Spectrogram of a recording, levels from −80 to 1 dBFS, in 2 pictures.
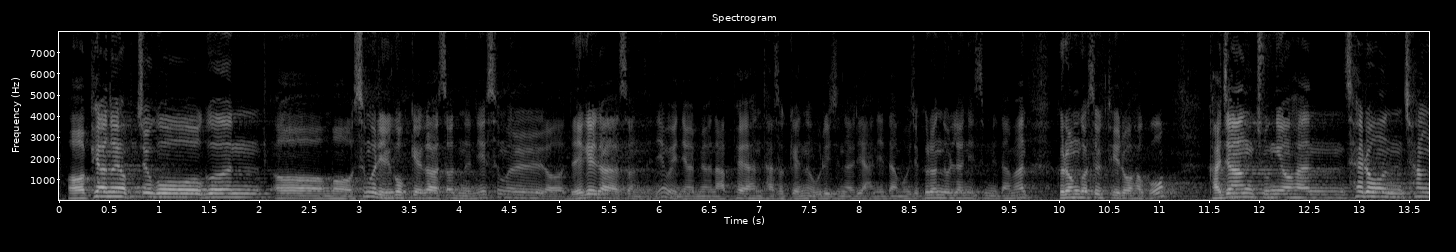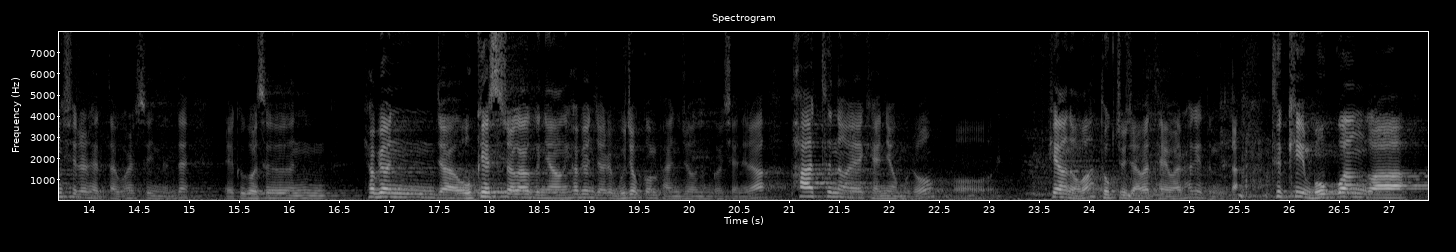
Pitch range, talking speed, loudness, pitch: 120-175 Hz, 305 characters per minute, -36 LUFS, 140 Hz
